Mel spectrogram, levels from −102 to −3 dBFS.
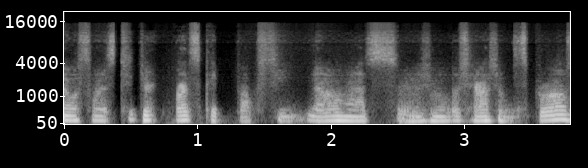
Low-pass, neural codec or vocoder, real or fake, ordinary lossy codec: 14.4 kHz; codec, 44.1 kHz, 0.9 kbps, DAC; fake; Opus, 32 kbps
